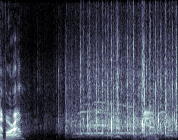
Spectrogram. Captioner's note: audience cheering and applauding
